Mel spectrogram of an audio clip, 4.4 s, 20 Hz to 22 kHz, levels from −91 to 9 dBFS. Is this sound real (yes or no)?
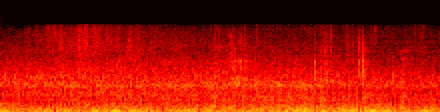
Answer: no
